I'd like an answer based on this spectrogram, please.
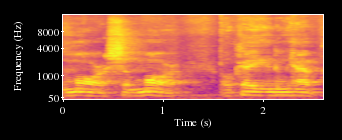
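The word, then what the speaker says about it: שם: But the Sha and the Ma become one word, one pronunciation becomes Sham, which means name in Hebrew. So if you want to say name, you would just say Sham.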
